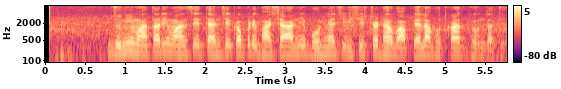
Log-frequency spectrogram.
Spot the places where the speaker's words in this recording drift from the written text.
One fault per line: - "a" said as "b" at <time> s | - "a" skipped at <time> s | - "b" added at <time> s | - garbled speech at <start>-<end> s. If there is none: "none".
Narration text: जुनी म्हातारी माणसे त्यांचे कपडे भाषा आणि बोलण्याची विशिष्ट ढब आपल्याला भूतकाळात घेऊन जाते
none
